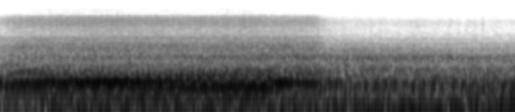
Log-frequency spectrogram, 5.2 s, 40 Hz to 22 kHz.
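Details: Mercedes W124 OM606 diesel, automatic, straight-through exhaust, pulling away in Drive between buildings: deep chuffing knock tracking engine speed about three a second, fading off load, with heavy smoke under throttle, from an exhaust leak at the cracked turbo manifold pipe.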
